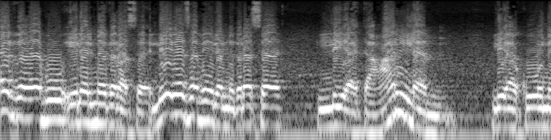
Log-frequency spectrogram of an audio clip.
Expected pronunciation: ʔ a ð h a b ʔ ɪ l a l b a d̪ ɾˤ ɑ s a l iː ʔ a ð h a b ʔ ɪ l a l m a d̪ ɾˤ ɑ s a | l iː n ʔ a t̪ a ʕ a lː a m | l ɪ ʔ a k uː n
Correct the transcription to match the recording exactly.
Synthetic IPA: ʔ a ð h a b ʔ ɪ l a l m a d̪ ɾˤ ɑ s a l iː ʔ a ð h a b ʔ ɪ l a l m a d̪ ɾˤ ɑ s a | l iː ʔ a t̪ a ʕ a lː a m | l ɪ ʔ a k uː n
